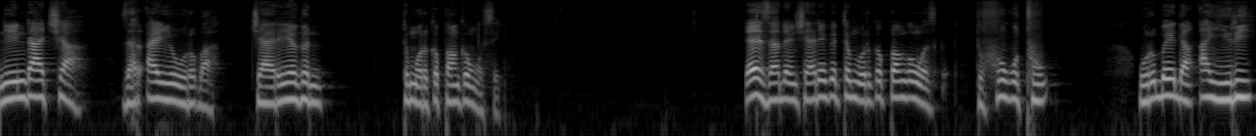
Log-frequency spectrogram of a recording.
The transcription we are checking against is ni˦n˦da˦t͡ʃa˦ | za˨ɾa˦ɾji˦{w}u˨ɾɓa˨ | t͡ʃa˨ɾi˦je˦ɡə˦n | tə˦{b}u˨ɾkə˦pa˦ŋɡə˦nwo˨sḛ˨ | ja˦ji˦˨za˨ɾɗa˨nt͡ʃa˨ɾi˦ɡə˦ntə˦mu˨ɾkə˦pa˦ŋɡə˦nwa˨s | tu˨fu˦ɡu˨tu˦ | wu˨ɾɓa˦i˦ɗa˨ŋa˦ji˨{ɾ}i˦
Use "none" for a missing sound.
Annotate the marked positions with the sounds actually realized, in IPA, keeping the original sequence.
w, m, ɾ

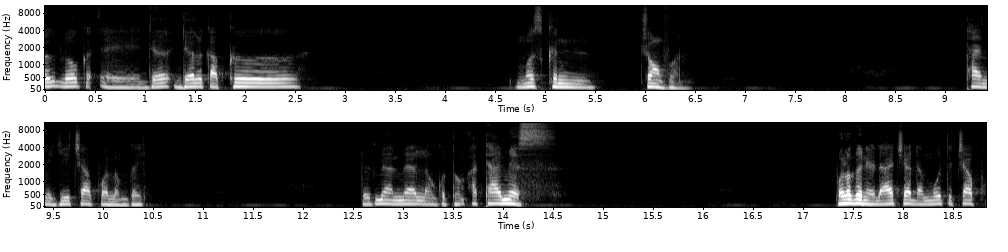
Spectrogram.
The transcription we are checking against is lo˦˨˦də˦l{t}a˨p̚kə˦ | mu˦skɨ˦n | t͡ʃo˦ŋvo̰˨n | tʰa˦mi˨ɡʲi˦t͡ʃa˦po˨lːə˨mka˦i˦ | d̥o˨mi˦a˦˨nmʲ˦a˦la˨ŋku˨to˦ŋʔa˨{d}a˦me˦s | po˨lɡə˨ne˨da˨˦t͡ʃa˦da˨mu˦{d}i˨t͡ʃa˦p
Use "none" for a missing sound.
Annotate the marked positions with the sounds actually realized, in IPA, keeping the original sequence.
k, t, t

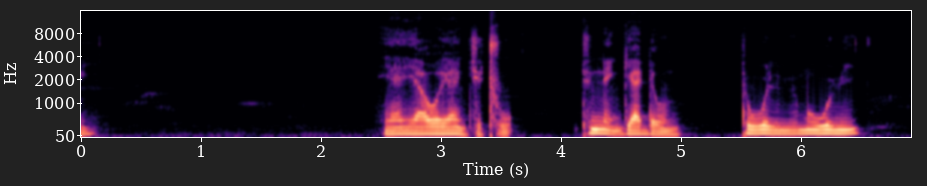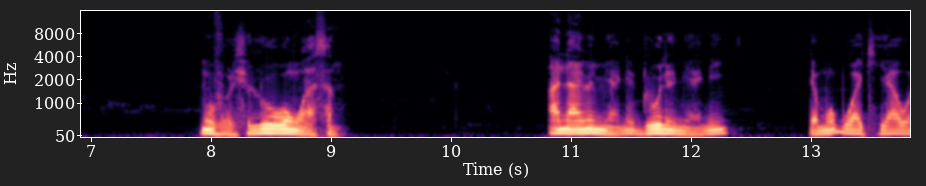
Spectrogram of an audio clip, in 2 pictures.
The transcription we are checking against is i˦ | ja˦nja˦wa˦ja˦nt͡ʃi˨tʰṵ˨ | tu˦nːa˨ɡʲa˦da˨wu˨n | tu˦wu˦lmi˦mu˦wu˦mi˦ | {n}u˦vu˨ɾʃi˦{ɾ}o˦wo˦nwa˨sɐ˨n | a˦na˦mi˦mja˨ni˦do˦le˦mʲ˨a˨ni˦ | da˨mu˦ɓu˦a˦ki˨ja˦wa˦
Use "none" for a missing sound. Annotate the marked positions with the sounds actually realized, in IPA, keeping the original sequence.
m, l

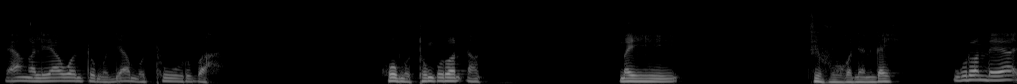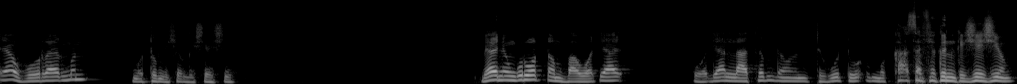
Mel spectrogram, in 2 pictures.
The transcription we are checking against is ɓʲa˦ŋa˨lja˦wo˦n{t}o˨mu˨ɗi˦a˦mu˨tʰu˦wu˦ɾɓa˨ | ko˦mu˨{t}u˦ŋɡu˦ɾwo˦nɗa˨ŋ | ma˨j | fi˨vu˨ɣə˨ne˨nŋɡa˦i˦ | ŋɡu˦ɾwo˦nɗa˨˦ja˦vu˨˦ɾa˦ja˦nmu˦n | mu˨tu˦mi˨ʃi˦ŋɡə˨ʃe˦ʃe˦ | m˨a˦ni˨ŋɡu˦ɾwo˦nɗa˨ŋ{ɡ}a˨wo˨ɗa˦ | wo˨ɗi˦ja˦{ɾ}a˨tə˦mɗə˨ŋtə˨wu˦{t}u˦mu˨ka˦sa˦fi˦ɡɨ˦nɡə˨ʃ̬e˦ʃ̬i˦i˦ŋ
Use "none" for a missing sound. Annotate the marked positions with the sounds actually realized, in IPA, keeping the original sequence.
t, t, b, l, t

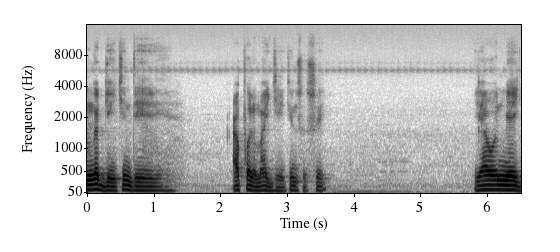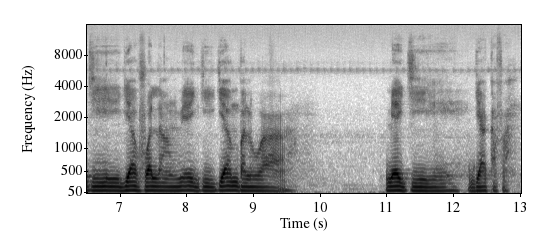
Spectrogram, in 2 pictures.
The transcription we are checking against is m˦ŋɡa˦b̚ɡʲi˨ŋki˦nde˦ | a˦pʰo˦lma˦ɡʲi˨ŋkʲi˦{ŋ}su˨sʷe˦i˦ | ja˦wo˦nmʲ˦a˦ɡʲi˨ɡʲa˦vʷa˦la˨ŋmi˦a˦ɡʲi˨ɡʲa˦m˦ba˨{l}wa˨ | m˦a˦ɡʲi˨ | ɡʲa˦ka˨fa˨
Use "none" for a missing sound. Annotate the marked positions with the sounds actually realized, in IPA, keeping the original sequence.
n, l

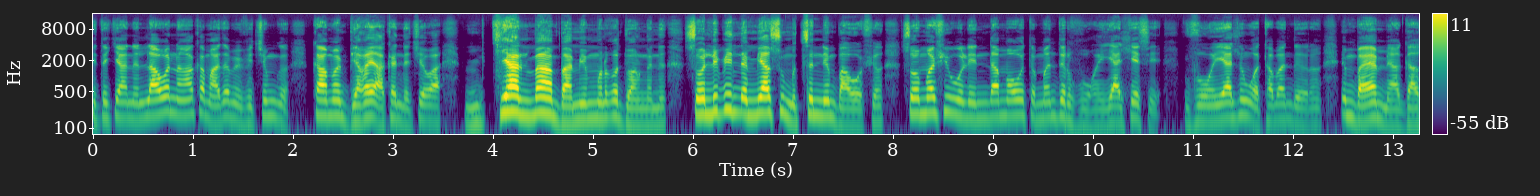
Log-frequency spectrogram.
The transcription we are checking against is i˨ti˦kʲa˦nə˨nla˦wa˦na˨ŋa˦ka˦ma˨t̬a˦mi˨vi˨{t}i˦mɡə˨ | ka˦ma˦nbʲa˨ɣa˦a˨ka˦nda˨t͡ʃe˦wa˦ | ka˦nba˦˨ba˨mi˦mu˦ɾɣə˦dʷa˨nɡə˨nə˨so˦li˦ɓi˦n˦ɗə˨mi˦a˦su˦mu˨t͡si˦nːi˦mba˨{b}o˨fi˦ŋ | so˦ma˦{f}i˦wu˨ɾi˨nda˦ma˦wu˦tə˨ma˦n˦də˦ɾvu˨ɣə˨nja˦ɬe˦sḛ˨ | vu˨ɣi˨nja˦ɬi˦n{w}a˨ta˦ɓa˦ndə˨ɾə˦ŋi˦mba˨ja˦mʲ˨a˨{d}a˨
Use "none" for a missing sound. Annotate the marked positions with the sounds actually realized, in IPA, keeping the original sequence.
t͡ʃ, w, f, w, ɡ

